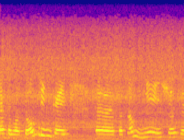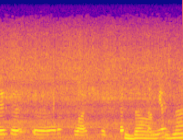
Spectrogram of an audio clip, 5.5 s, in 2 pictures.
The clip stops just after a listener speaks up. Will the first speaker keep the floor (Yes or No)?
No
